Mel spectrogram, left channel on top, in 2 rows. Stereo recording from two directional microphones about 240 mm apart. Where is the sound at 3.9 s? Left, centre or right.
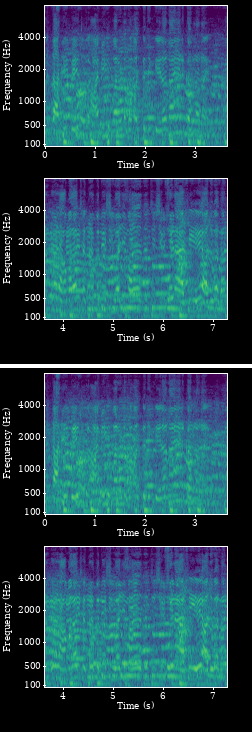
Left.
